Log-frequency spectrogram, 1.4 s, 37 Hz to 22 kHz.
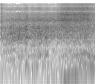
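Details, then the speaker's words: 2005 Lincoln LS 3.9L V8, towed in with crank-no-start and repeatedly blowing fuses, cranked with jump pack: engine catches and runs unevenly for a moment, smelling rich with smoke; brief start after no-start, cause not confirmed. "here we go what and it started up for a second try it again"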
